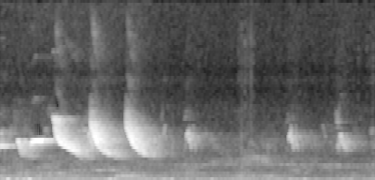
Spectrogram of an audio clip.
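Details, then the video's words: {'caption': 'Tui giving a whistle followed by three broad falling sweeps, then softer repeated echoes of the same notes. Steady background hiss is present throughout.'} "tui tui de luxo"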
